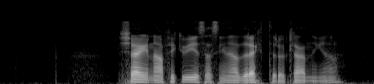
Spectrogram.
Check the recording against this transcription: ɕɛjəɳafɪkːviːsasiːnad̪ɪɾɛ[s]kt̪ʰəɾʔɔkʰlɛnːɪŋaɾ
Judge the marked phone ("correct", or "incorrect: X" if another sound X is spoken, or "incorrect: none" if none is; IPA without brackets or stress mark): incorrect: none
